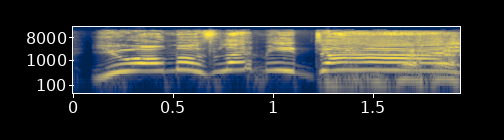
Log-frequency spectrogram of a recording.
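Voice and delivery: high, slow, strained voice; Larry's line. Retold or imitated. Larry answers his cousin after choking, high and strained. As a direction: squeeze it out high and slow like a barely saved man. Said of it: "And Larry says".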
